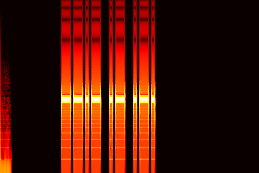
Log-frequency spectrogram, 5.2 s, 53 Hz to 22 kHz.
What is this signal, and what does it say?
Morse code, heard as a keyed tone, about 20 wpm, 700 Hz. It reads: QAR
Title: USA Call Sign Postfixes - 3 Letters 20wpm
